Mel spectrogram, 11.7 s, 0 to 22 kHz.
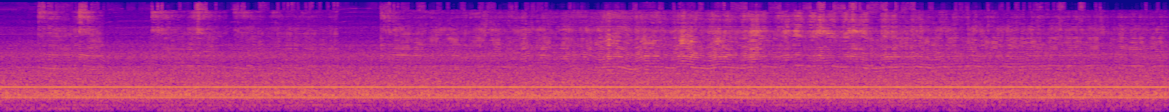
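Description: A Saviland electric nail file spinning at 50,000 RPM gives a steady, close, high whine with a faint scratchy grinding texture, running evenly from start to finish with no voices.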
